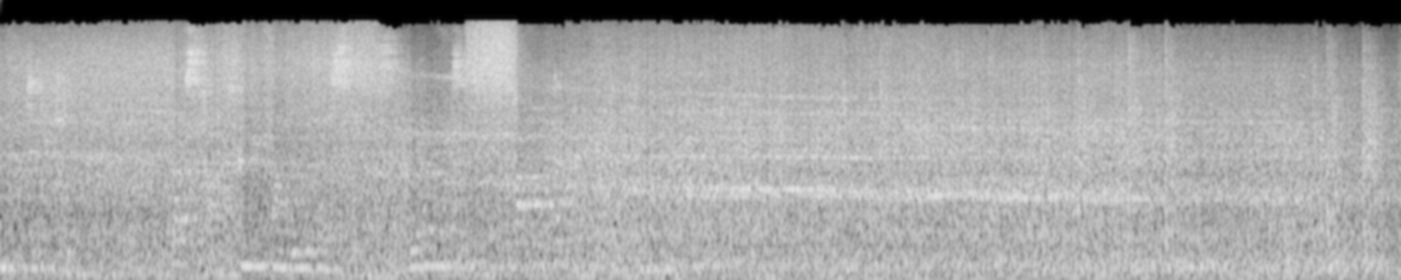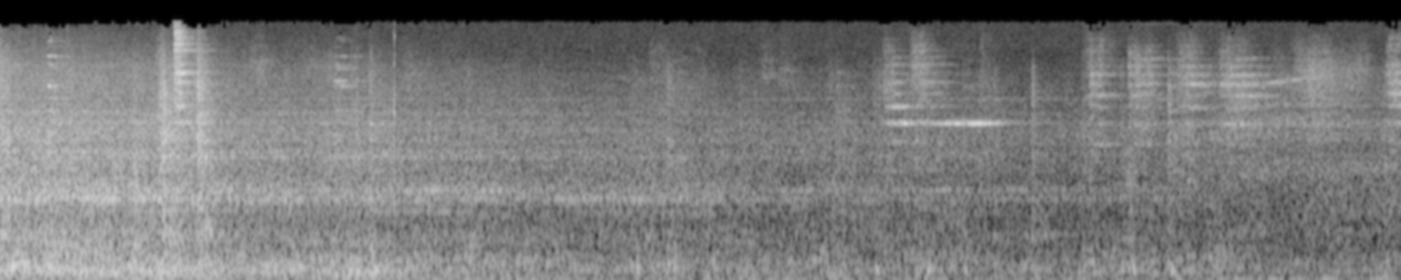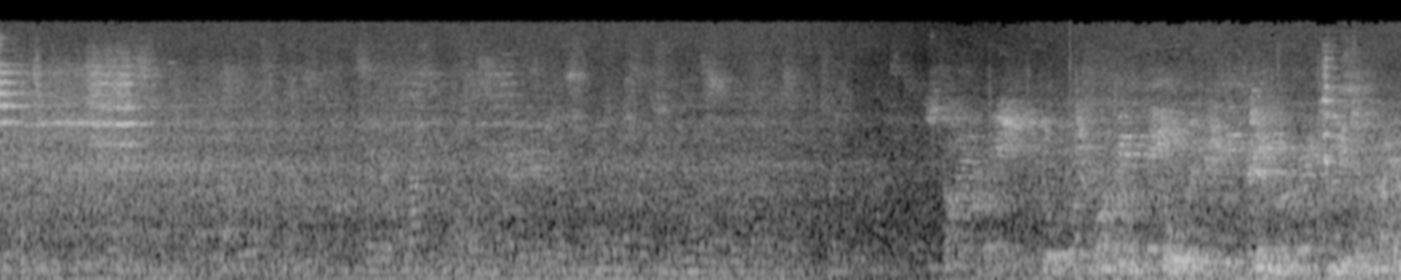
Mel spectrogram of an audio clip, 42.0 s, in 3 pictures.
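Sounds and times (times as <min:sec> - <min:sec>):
train rumbling on rails: 0:00.0 - 0:42.0
high wheel squeal: 0:22.8 - 0:24.1, 0:25.9 - 0:29.6.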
